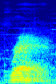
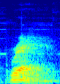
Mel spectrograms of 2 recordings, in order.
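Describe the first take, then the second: Both takes have the same delivery.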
